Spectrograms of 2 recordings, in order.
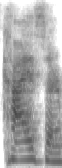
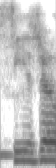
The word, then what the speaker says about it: Caesar: In Roman, in Latin, in Rome, they did not pronounce soft C's. It was always a hard C.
